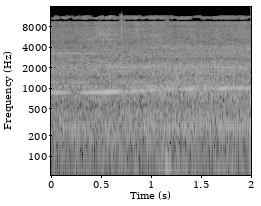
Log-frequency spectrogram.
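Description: Verefa L11 Pro robot vacuum running as it drives off its dock: a steady whir of suction fan and brushes with a faint whine that rises slightly about half a second in.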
